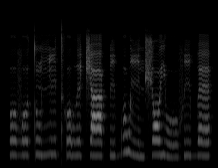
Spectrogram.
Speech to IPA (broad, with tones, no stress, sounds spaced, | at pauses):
ʊ˨ v ʊ˨ t ũ˨ ɲ ĩ˨ tʰ ʊ˨ β ɪ˨ t͡ʃ aː˨ k͡p i˨ b ʊ˦ w iː˨ n ʃ ɔ˦ j uː˨ f i˦ b ɛ˦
